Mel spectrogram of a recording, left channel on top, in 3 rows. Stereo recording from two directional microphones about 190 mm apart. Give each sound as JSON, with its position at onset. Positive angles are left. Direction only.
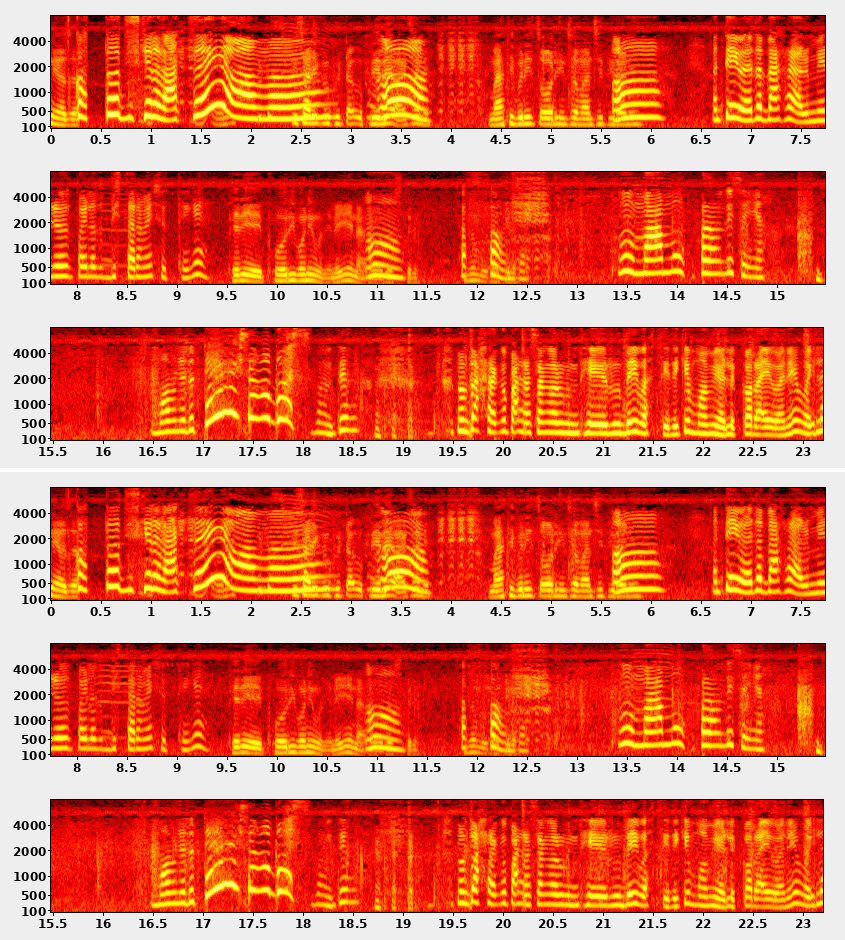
{"t": 0.3, "sound": "speech", "side_deg": 25}
{"t": 2.9, "sound": "speech", "side_deg": 65}
{"t": 3.5, "sound": "speech", "side_deg": 20}
{"t": 4.4, "sound": "speech", "side_deg": 65}
{"t": 5.5, "sound": "a sound", "side_deg": 5}
{"t": 6.6, "sound": "speech", "side_deg": 10}
{"t": 9.6, "sound": "speech", "side_deg": 55}
{"t": 10.8, "sound": "speech", "side_deg": 10}
{"t": 13.4, "sound": "speech", "side_deg": 10}
{"t": 16.5, "sound": "speech", "side_deg": 0}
